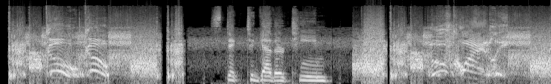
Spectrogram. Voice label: radio

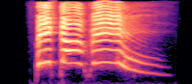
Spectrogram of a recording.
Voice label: voice cute; pikachu

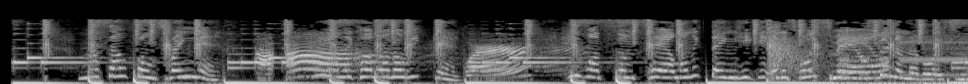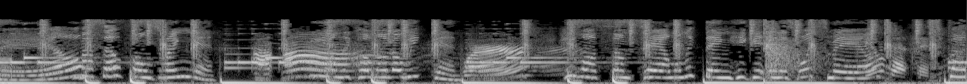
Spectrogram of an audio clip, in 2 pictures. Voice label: voicemail; reggae

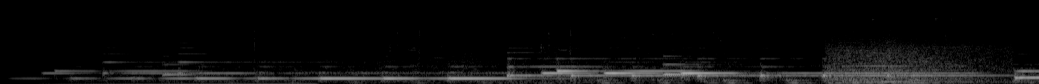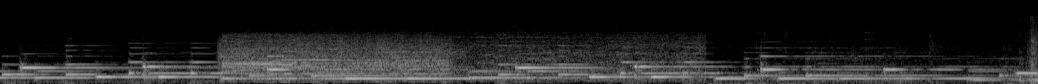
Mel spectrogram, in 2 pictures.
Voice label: tv ad; iphone 5

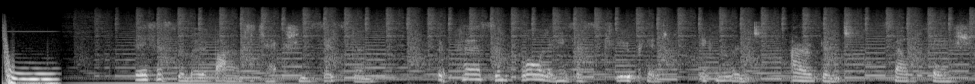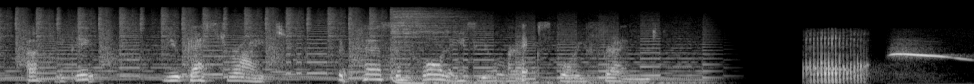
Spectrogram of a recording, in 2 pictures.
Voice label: silly person calling; ringtones

